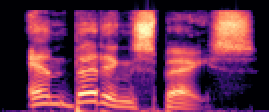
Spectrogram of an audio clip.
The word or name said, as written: Embedding space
